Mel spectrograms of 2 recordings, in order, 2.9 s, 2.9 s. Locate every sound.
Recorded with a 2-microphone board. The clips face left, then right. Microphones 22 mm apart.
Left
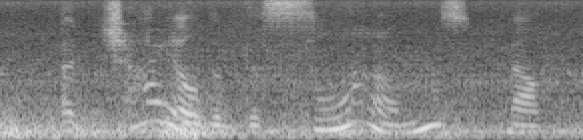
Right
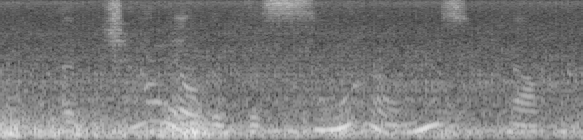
0.3 s a woman speaking: 35° left (ahead or behind)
